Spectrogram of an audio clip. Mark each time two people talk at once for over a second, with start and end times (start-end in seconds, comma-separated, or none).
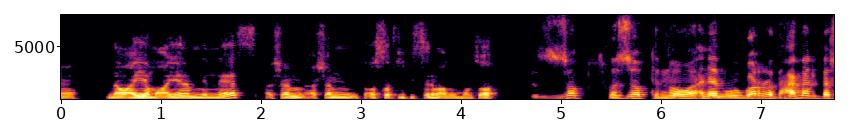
none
